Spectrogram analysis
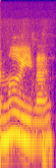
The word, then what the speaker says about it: mâine: Make sure you pronounce the word for tomorrow with all the diacritics in it. Moina. Yes, pe mâine.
